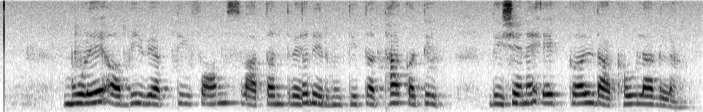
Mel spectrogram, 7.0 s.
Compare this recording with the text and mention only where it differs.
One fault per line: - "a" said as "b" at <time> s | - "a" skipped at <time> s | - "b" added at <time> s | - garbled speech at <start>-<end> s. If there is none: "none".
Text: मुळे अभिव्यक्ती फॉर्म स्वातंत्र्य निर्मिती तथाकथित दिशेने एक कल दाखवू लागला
none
